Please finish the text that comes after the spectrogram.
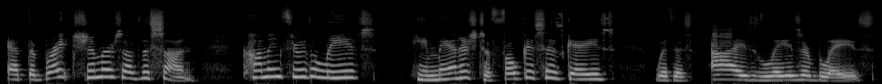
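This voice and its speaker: A woman reading a rhyming children's story aloud in an expressive, deliberate, theatrical way. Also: high voice. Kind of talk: rhyming picture-book read-aloud.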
